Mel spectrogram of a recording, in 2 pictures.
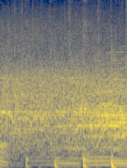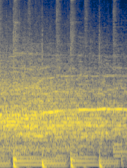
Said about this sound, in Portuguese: Palmas! Palmas para ele! Palmas para o professor Roquete Pinto!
